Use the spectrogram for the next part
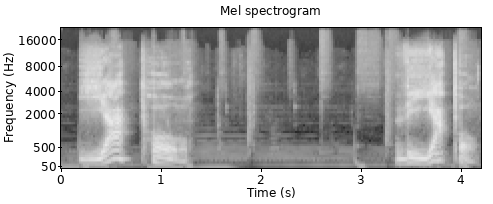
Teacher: when we have a smile vowel at the end of a word and the next word starts with a vowel, we're going to link them together. So here, we're going to add a Y. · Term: smile vowels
